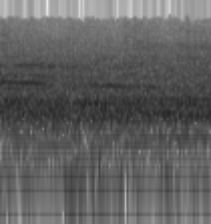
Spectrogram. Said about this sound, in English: Players are going by. The confetti is dropping. Everybody is screaming at the top of their lungs.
